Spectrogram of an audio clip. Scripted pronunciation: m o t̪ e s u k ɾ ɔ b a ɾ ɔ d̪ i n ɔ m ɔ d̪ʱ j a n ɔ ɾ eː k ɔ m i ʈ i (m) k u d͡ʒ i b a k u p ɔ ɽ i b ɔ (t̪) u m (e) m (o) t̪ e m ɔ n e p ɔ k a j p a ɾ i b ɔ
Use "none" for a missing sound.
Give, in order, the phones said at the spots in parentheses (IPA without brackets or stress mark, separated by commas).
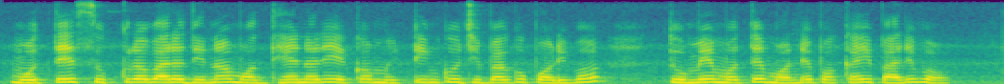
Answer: ŋ, t̪, e, o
